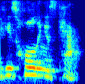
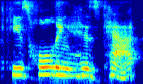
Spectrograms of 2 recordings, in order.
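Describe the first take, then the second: First: The h in 'his' is dropped. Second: The h in 'his' is pronounced. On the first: "we say" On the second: "instead of"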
